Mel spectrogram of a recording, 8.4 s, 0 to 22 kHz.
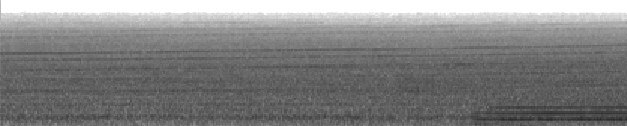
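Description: An F/A-18 in the DCS combat flight simulator spools up during a cold start, a steady high whine and roar of the jet engine that grows louder and deeper near the end, with no speech.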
